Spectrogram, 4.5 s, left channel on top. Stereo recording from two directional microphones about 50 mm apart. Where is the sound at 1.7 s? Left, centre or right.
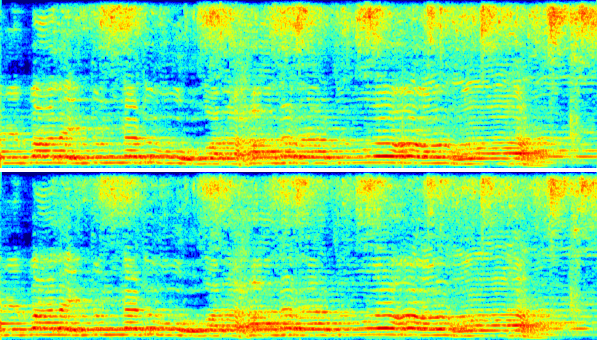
Right.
